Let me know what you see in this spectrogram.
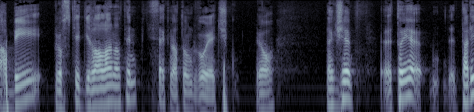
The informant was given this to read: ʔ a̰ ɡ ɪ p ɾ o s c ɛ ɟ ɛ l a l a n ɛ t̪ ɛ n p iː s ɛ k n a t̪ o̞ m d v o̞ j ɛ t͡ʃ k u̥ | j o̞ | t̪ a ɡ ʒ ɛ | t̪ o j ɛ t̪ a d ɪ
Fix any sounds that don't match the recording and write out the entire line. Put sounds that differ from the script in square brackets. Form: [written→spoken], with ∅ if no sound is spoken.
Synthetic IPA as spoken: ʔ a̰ [ɡ→b] ɪ p ɾ o s c ɛ ɟ ɛ l a l a n [ɛ→a] t̪ ɛ n p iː s ɛ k n a t̪ o̞ m d v o̞ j ɛ t͡ʃ k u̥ | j o̞ | t̪ a ɡ ʒ ɛ | t̪ o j ɛ t̪ a d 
